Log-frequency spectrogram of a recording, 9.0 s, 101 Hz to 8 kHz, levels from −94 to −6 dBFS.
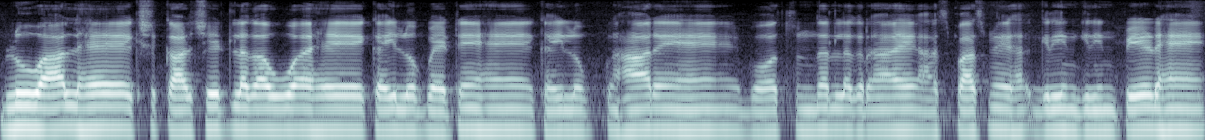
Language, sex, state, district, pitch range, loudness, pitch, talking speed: Hindi, male, Maharashtra, Mumbai Suburban, 130-135 Hz, -18 LUFS, 135 Hz, 180 wpm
